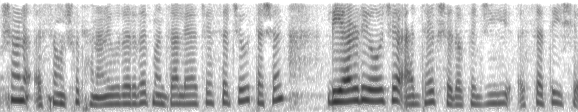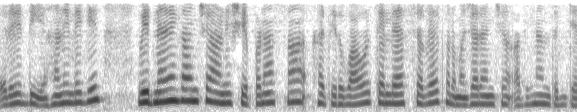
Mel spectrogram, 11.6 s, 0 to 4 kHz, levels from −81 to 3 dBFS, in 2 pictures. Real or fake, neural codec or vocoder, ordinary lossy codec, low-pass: fake; codec, 16 kHz in and 24 kHz out, 1 kbps, XY-Tokenizer; none; 3.6 kHz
